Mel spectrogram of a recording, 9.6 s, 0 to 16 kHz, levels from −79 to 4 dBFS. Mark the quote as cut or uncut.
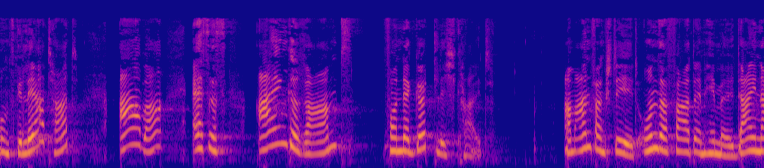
uncut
